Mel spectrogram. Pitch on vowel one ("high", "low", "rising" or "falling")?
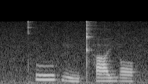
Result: high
